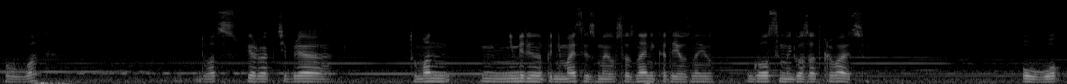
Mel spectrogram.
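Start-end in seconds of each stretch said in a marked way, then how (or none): none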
